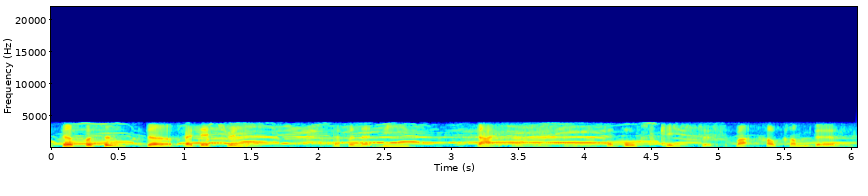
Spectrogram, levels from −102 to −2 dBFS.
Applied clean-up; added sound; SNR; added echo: none; Cheering; 1 dB; none.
